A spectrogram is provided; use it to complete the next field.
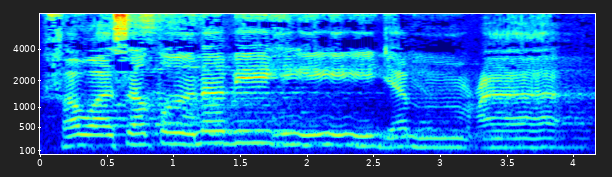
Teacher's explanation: جمعا بعض لوگ جو ہے نا جمع میم پر قلقلہ پڑھ دیتے ہیں، تو یہاں جیم پر قلقلہ نہیں ہے. جیم کو بڑی خوبصورتی سے اس پر اظہار کریں گے. جو ہم نے میم ساکن کے جو قاعدے پڑھے ہیں ان میں میم ساکن کے بعد نہ ہی تو کوئی ایسا حرف ہو جو ادغام کرنا ہے اور نہ ہی کوئی ایسا حرف ہو کہ جس میں اخفا کرنا ہے.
